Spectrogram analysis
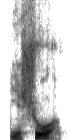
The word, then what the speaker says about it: Yeshua: in the Masoretic text this is pronounced Yeshua so well that you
